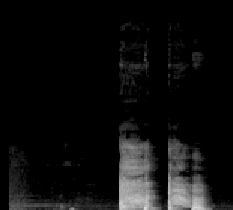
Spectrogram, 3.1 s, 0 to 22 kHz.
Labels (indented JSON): {
  "expert_labels": [
    {
      "quality": "good",
      "cough_type": "dry",
      "dyspnea": false,
      "wheezing": false,
      "stridor": false,
      "choking": false,
      "congestion": false,
      "nothing": true,
      "diagnosis": "healthy cough",
      "severity": "pseudocough/healthy cough"
    }
  ],
  "age": 23,
  "gender": "male",
  "respiratory_condition": false,
  "fever_muscle_pain": false,
  "status": "healthy"
}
